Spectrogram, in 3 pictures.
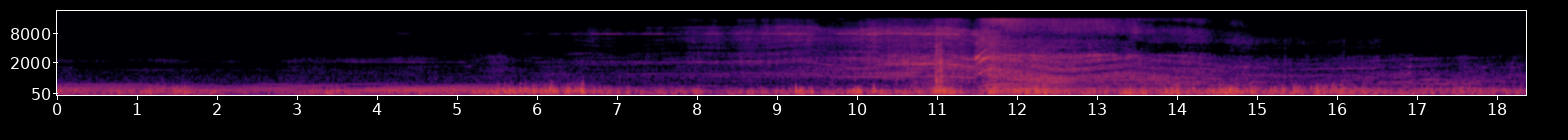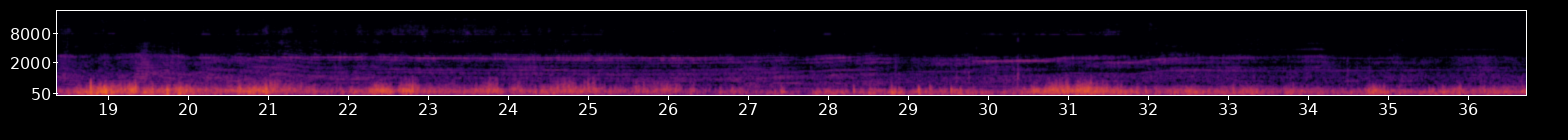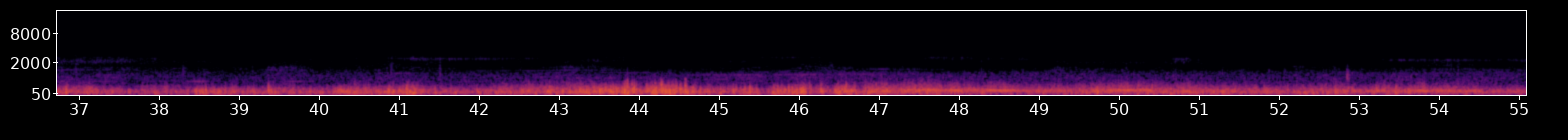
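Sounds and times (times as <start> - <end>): model plane electric motor whine: 0.0 - 55.0.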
